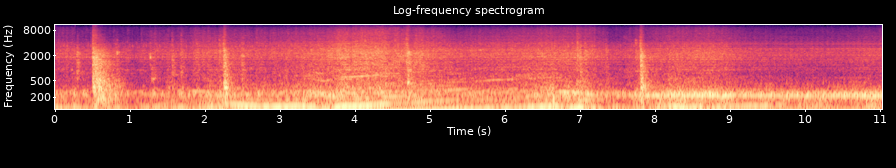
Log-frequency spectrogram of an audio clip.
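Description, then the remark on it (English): A truck engine rumbles steadily as it drives along a road at night outside Le Havre, its low drone shifting in pitch, with a few sharp knocks and rattles punctuating the continuous road noise. “After the titles, we shift to outside Le Havre, and a truck going through the night meets a soldier along the road who he gives a ride to.”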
